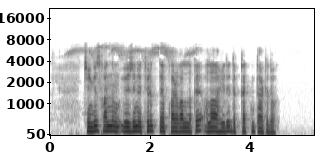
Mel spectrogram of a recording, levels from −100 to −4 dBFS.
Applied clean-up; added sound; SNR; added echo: none; none; none; none.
